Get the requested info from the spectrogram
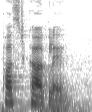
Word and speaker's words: Postecoglou: Yeah, Ange Postecoglou. – Postecoglou. Say it as quick as you can. – Postecoglou.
